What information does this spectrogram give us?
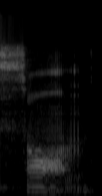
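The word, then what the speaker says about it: сон: It means son. It's pronounced as son.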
